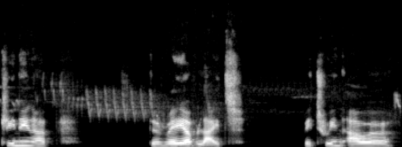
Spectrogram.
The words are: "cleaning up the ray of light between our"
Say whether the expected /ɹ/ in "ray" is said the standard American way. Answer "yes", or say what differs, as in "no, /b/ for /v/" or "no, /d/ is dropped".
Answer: yes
